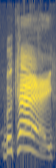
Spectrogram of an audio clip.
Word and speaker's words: bouquet: book you should say you should say bouquet bouet okay which other word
